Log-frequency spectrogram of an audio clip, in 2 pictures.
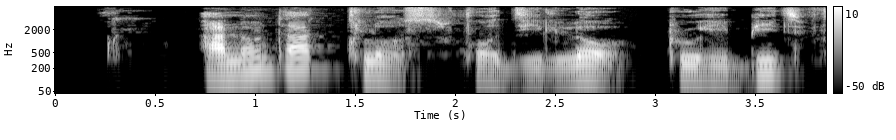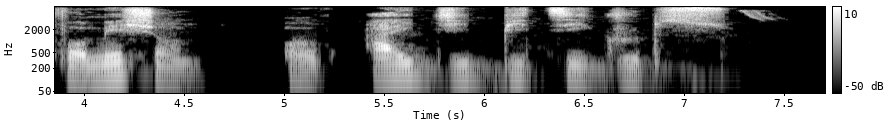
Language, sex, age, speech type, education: Nigerian Pidgin, male, 30-45, spontaneous, tertiary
